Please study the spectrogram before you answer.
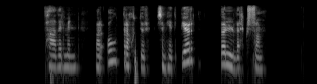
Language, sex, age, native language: Icelandic, female, 30-39, Icelandic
